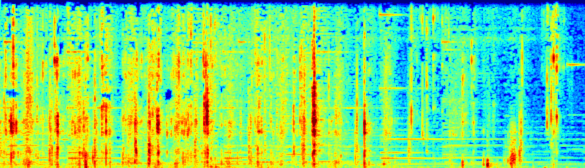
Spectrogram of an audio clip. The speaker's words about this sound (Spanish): Pues bien, el sonido de masticar es uno de ellos, y hay todo un movimiento en la red de vídeos de gente masticando para deleite de sus sensoriales seguidores, para gustos, colores.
